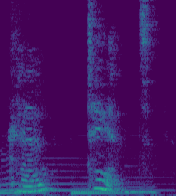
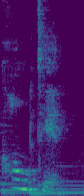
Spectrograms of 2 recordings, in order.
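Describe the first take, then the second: First: The stress is on the second syllable. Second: The stress is on the first syllable. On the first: It is the adjective. The speaker calls it right. "we stress on the second syllable as an adjective" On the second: It is the noun. The speaker calls it wrong. "do you still say content? Uh-uh"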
